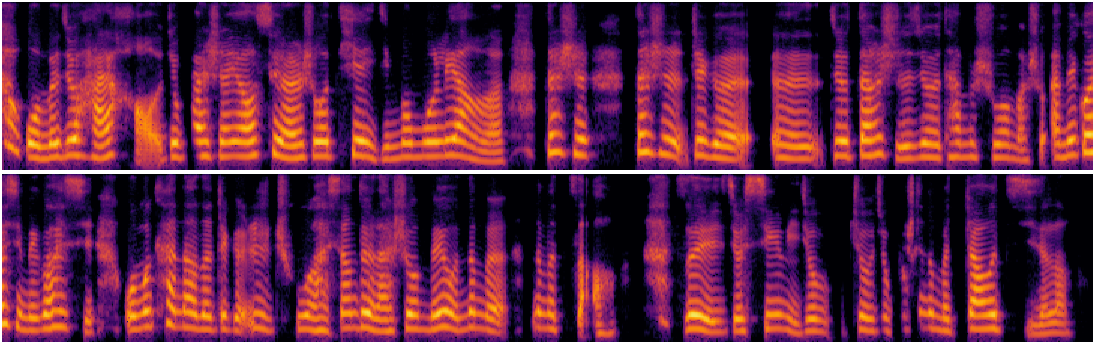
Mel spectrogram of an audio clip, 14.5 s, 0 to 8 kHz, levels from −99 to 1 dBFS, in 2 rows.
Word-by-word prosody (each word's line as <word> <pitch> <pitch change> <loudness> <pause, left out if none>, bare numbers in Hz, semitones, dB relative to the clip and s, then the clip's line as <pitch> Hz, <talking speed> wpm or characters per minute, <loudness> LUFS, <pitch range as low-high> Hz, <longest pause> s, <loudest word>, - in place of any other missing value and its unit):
我 240 - +7
们 235 +2 +3
就 275 +2 +5
还 - - +2
好， - - -3
就 245 - +1
半 255 +2 +1
山 255 0 -1
腰 255 0 +4
虽 275 +1 0
然 225 -2 +5
说 255 +1 +5
天 260 +1 +2
已 245 - -2
经 210 +1 -9
蒙 245 +1 -1
蒙 255 +1 +2
亮 255 -7 +2
了， 165 +1 -5 0.2
但 320 - +1
是 285 -3 -1 0.3
但 325 0 +2
是 290 -4 -1
这 275 -1 0
个， 230 +3 +2
呃， 215 -2 -3
就 265 0 +3
当 270 +3 +2
时 215 -6 -4
就 240 +1 0
是 230 - -2
他 245 +2 -7
们 240 0 -10
说 235 0 -6
嘛， 190 -3 -9
说： - - -10
“哎， 245 - -2
没 265 +2 +2
关 325 +3 +7
系 305 - -5
没 220 -3 -2
关 250 +4 +2
系， 265 -8 -10 0.2
我 235 - +2
们 275 +3 +3
看 325 +3 0
到 265 -1 +3
的 240 -1 0
这 245 +2 -3
个 220 - -3
日 255 -2 -5
出 240 +3 -9
啊， 225 -2 0
相 260 +4 -3
对 265 -1 +6
来 205 -2 -1
说 245 +4 +2
没 240 +2 0
有 265 -1 +5
那 270 +5 -1
么 220 -6 -2 0.2
那 270 - -3
么 245 - -3
早。 165 +1 -5 0.4
“所 245 - +8
以 200 -5 +4
就 210 - -2
心 250 +4 -4
里 205 - -8
就 205 +2 -5
就 230 -2 -3
就 220 +1 -12
不 225 - -26
是 - - -16
那 260 - -1
么 215 -3 -4
着 245 +3 +3
急 235 -9 -15
了。 170 +1 -7
245 Hz, 325 characters per minute, -21 LUFS, 220-265 Hz, 0.4 s, 所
